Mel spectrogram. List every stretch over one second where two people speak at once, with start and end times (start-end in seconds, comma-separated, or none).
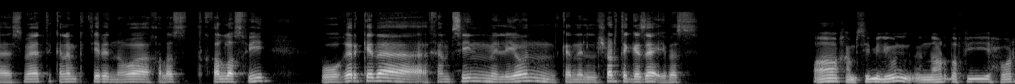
none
